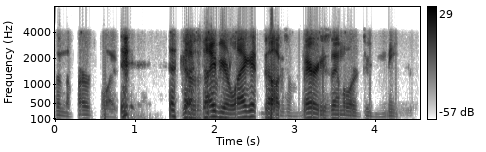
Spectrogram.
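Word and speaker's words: Xavier Legette: his name is not zavier Le if it is he mispronounces his own name I I don't care what it says in the pronunciation G his name is Xavier leg okay uh and then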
